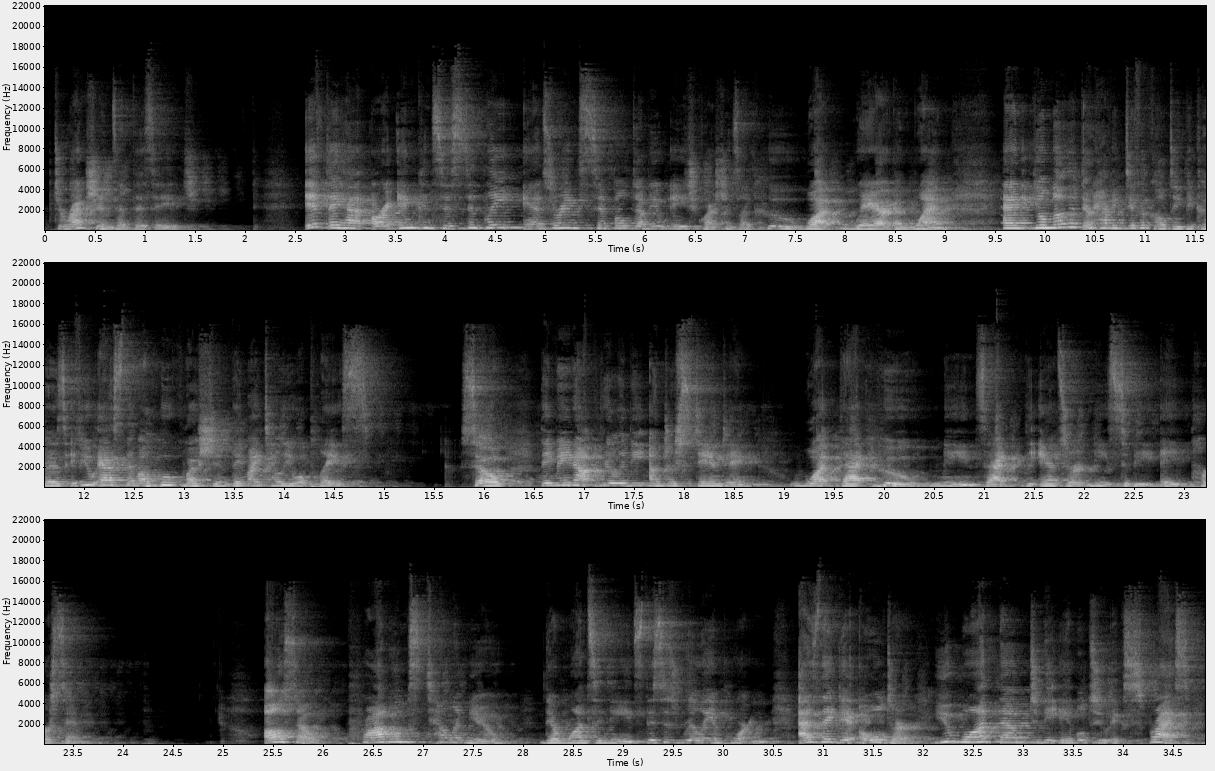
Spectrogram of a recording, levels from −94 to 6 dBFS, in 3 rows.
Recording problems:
room echo; slight; dies away in 1 s
off-mic speech; somewhat distant

